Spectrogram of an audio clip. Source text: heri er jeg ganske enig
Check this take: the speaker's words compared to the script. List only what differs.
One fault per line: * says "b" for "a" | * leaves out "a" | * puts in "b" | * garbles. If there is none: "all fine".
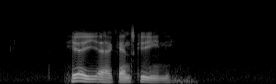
all fine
